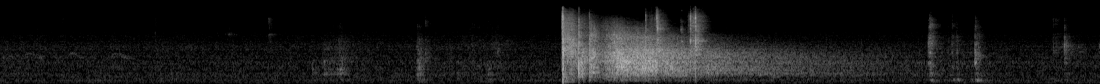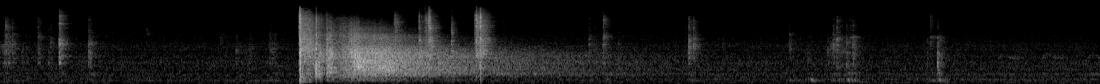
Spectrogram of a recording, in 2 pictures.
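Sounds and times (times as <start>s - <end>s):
rifle shot: 5.6s - 9.2s, 14.0s - 17.5s.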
